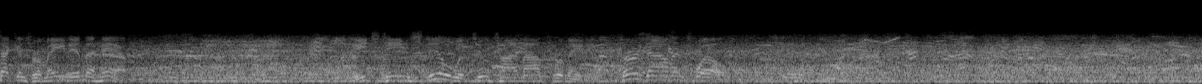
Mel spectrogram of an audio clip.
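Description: A large stadium crowd murmurs and cheers in the distance.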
